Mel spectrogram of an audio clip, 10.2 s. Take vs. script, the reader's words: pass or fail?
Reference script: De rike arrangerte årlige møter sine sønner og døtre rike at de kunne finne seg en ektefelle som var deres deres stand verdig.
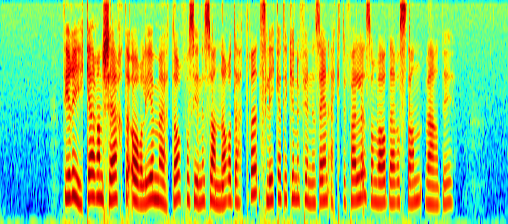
fail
